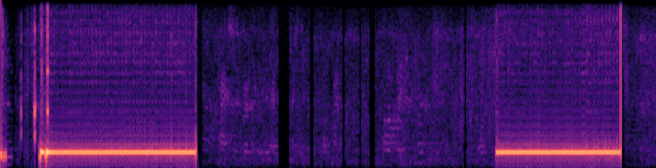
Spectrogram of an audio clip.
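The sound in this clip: A telephone call-transfer tone on a bank customer-service line: a steady, low-pitched hum lasting about two seconds, then silence, then the same tone again for about two seconds.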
